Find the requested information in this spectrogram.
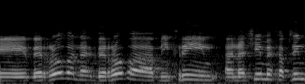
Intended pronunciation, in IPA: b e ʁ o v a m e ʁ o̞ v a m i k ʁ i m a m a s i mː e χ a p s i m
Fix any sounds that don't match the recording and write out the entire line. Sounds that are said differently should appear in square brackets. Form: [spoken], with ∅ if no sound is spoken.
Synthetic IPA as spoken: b e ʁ o v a [b] e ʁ o̞ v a m i k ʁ i m a [n] a [ʃ] i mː e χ a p s i m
